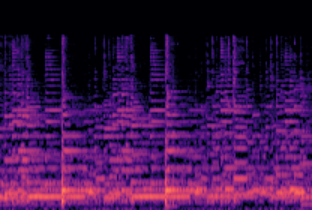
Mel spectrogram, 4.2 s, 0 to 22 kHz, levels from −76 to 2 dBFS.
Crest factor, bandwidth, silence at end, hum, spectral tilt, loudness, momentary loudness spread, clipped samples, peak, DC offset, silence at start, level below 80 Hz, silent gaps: 20 dB; 11.5 kHz; 0 s; none; -4.5 dB/octave; -27 LUFS; 5 LU; under 0.1%; -8 dBFS; under 0.1%; 0 s; -60 dBFS; none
